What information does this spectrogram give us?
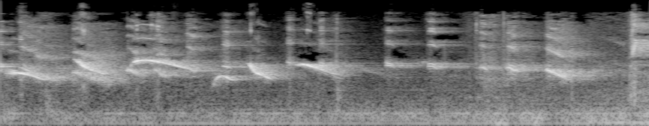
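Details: Green-winged saltator in the wild bush, heard to stir a caged male into singing: strong, full whistled phrases with looping, falling slurs, then shorter repeated notes.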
